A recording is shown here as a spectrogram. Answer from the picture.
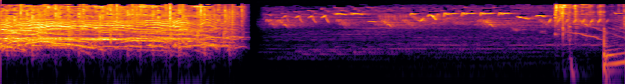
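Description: A loud burst of many voices cheering together that cuts off suddenly about two and a half seconds in, followed by quiet cartoon birdsong: short high chirps over faint background music.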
